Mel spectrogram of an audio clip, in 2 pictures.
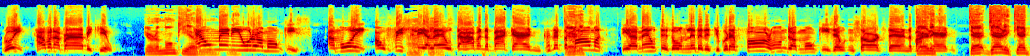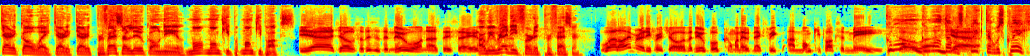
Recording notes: Listeners phoned in in their droves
